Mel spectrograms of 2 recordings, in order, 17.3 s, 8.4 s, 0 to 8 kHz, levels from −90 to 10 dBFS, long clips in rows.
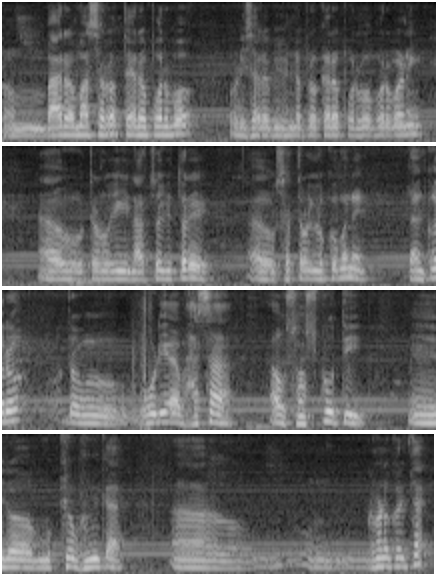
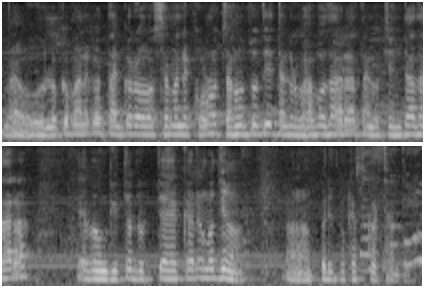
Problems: constant background noise, continuous background conversations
